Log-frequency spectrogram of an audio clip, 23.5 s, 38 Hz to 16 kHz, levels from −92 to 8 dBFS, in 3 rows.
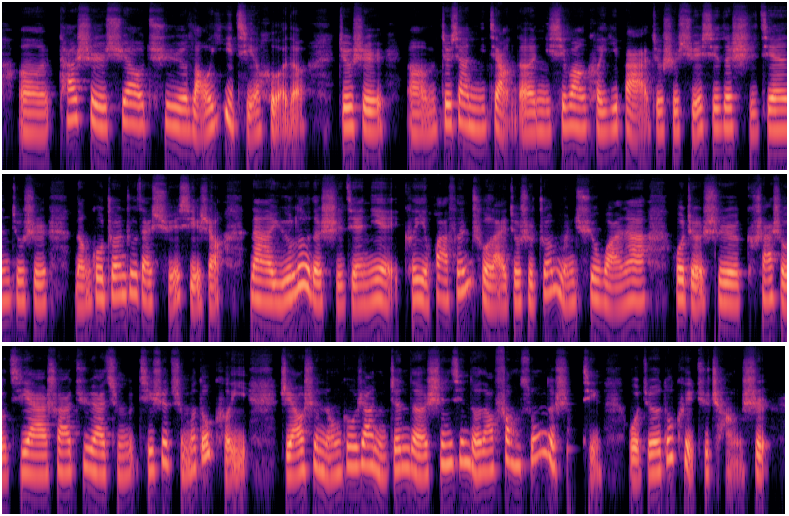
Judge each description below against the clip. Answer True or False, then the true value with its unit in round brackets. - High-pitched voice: False (175 Hz)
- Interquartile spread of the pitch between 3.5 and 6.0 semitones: True (4.0 semitones)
